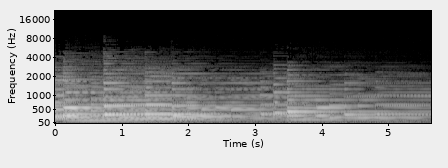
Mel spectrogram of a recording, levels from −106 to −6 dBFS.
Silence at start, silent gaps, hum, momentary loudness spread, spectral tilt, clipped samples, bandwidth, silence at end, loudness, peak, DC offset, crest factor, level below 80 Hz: 0 s; none; none; 12 LU; -11 dB/octave; under 0.1%; 5.2 kHz; 0 s; -33 LUFS; -16 dBFS; under 0.1%; 16 dB; -64 dBFS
